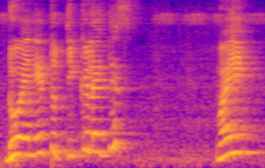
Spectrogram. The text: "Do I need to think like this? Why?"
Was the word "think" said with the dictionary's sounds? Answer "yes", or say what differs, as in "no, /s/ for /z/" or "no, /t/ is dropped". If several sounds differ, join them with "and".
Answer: no, /t/ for /θ/ and /ŋ/ is dropped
